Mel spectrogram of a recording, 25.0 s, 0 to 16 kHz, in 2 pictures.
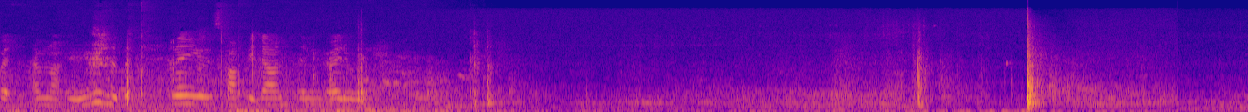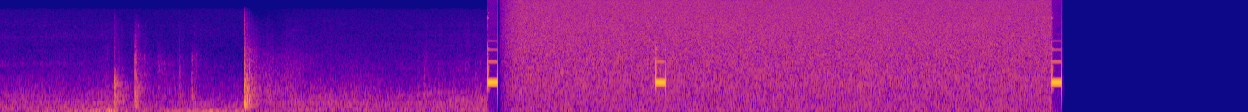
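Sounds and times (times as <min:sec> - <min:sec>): skateboard clacks on concrete: 0:13.4 - 0:15.4
television static hiss: 0:17.4 - 0:23.1
loud short beeps: 0:18.4 - 0:19.3, 0:21.2 - 0:23.1.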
